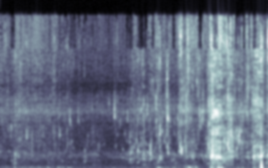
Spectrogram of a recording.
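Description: Flowing water of the River Nith during a winter grayling fishing trip, a gentle trickling babble that grows louder and more splashy toward the end, with no talk.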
